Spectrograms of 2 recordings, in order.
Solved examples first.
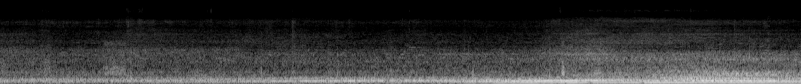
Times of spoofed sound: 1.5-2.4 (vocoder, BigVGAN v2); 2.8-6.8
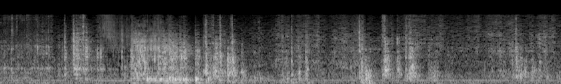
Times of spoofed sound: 1.0-1.7 (vocoder, BigVGAN v2)

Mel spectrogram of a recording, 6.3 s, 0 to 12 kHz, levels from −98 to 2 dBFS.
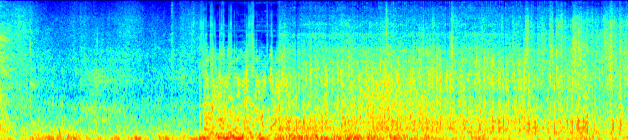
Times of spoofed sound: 2.0-2.8 (vocoder, BigVGAN v2)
